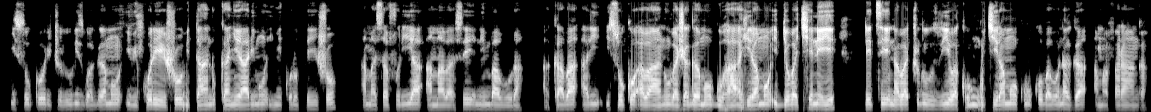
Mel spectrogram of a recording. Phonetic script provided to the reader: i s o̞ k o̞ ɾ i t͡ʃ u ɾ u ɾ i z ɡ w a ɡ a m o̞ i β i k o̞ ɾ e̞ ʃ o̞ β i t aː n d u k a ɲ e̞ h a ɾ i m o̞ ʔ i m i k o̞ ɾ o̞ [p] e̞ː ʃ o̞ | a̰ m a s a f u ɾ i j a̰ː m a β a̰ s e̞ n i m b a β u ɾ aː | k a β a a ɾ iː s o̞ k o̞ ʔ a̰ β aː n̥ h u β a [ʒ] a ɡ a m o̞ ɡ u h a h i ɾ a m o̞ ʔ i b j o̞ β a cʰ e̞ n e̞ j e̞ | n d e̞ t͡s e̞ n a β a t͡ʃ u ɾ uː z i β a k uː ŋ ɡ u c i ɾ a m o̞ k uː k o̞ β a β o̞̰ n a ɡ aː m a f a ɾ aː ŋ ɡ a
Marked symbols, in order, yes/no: yes, yes

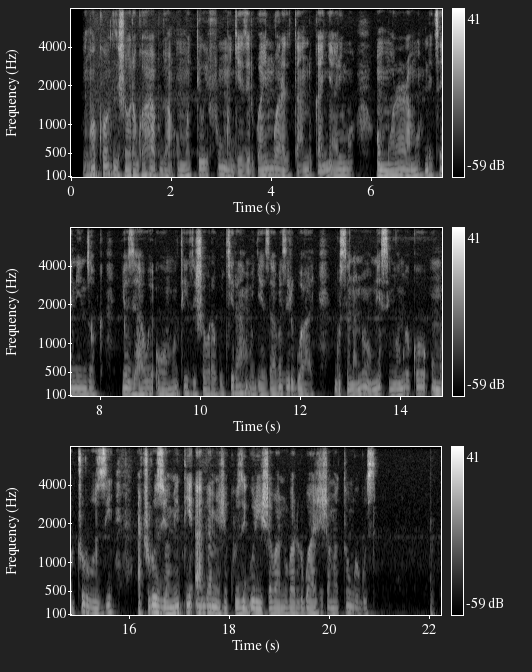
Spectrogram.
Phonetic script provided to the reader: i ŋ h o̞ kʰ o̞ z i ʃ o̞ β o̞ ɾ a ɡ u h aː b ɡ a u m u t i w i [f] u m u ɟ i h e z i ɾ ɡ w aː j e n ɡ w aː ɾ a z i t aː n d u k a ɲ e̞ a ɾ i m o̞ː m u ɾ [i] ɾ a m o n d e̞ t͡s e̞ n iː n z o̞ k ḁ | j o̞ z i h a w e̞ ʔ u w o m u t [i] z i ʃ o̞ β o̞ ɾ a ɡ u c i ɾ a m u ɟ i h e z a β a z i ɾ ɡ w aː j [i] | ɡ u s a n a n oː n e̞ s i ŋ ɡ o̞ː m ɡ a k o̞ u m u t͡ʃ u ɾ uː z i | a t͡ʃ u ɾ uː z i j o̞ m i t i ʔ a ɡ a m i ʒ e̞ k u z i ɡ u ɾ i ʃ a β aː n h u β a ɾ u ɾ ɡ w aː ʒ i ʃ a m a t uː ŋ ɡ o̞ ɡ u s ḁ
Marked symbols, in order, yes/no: yes, no, yes, no

